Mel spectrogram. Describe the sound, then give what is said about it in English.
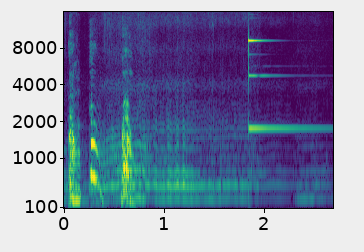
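A fly buzzes in a harmonic drone, its pitch swooping up and down a few times before settling into a steady hum, with a sharp bell-like ping near the end. “It's the fly.”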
